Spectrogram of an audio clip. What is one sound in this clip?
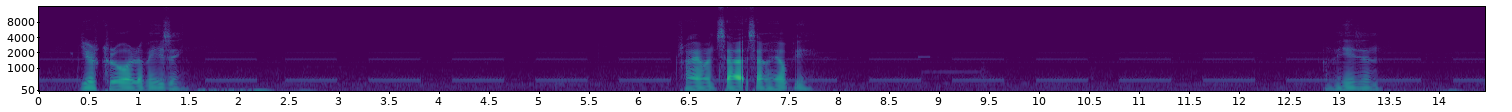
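A man speaks with animation in short bursts.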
